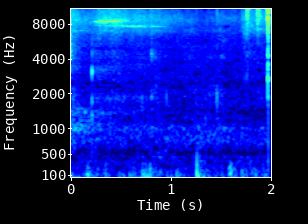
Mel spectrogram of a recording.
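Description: Low rumble inside a car cabin crawling in stop-and-go traffic, with a few soft low thumps.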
